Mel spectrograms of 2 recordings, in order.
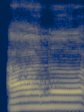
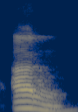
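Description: First: The final n is released with a bounce. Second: The final n is held without release. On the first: The speaker calls it wrong. "nunnya itu dipantul ... nggak boleh" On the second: The speaker calls it right. "harus tertahan"

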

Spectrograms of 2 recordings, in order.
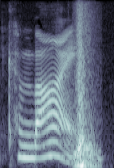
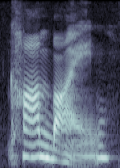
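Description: First: The stress falls on the second syllable. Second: The stress falls on the first syllable. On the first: It is a verb: to put together. "It means to put together" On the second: It is a noun: a farming machine. "it is pronounced as combine"

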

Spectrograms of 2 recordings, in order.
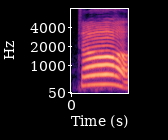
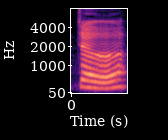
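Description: First: The word is said with a falling tone. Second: The word is said with a rising tone. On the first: "ไม่โทร" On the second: "ไม่จัตวา"

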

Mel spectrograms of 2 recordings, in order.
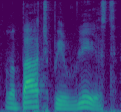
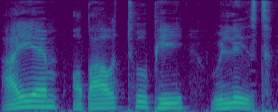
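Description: First: All the words are linked into one chunk. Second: Each word is said separately, without linking. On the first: The speaker calls it right. "모든 단어들을 연결해서" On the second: The speaker calls it wrong. "이런 식으로 읽지 않고"

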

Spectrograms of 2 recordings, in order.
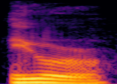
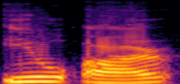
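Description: First: The two words are blended into one syllable. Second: The two words are said separately. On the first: "অনুরূপভাবে ইউ আর অথবা ইউর" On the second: "অনুরূপভাবে ইউ আর অথবা ইউর"

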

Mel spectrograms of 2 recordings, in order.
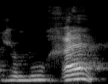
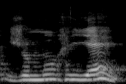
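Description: First: No extra 'ee' sound comes before the ending. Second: An extra 'ee' sound comes before the ending. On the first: The speaker calls it right. "mais je vais dire" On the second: The speaker calls it wrong. "je ne vais pas dire"

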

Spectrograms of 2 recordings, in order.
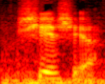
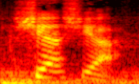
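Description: First: The words are said with flat, plain pitch. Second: The words are said with changing, marked pitch. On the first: The speaker calls it wrong. "If you just said shia shia, then you wouldn't be saying it right" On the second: The speaker calls it right. "You have to be like shia shia"

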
